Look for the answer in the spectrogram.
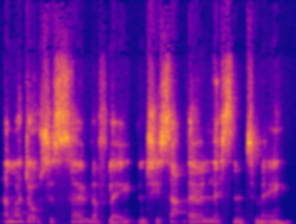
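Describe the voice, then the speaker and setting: A woman with a bright, forceful tone sitting slightly low in her range. She talks earnestly and reflectively as a guest in a heartfelt conversation. Her sentences wind on at length. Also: fast talker, gravelly, husky. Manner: earnest, reflective, speaks in long winding sentences.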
